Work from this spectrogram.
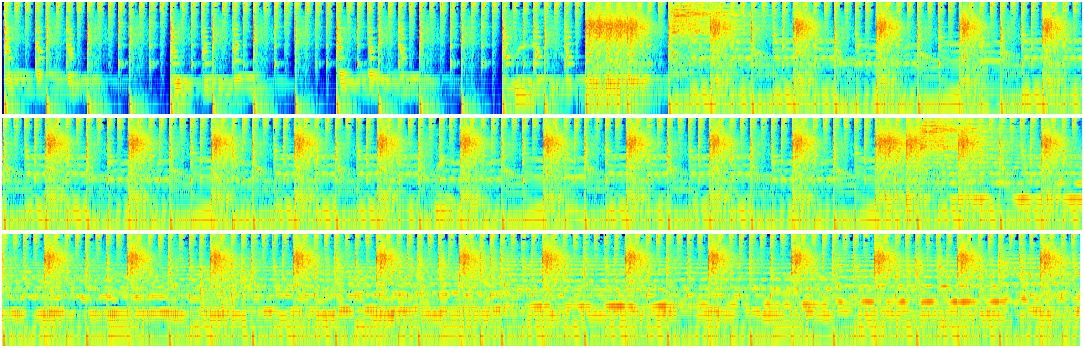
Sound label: cardio crunch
